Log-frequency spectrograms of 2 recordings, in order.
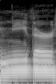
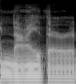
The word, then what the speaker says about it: neither: either some people say neither some people say neither both are correct which version is more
